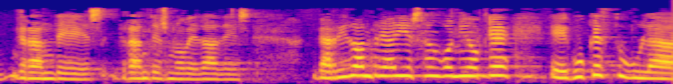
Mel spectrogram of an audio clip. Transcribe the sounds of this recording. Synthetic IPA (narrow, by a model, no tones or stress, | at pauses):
ɡɾand̪esɡɾand̪e̞zno̞β̞e̞ð̞að̞e̞s | ɡariðoand̪ɾeaɾie̞saŋɡo̞nio̞ke̞ɣuke̞zt̪uɣula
